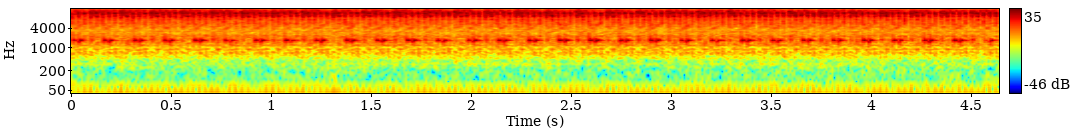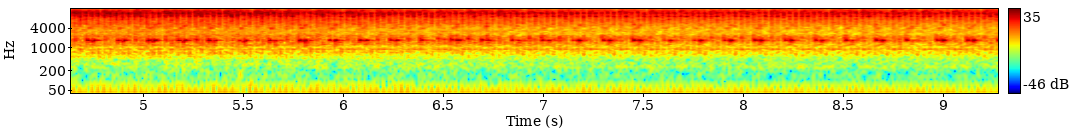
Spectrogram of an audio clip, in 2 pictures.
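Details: Mercedes 300CD diesel with a rough idle: loud, hissy clatter with a slightly uneven pulse, cause unknown and awaiting diagnosis.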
